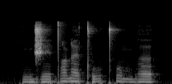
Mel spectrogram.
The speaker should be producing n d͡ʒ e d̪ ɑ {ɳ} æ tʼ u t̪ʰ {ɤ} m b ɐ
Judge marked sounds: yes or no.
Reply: yes, no

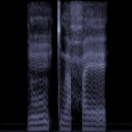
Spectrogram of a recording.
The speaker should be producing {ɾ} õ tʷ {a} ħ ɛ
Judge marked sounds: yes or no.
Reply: yes, yes

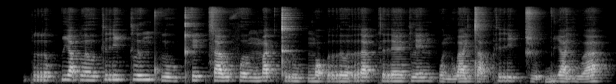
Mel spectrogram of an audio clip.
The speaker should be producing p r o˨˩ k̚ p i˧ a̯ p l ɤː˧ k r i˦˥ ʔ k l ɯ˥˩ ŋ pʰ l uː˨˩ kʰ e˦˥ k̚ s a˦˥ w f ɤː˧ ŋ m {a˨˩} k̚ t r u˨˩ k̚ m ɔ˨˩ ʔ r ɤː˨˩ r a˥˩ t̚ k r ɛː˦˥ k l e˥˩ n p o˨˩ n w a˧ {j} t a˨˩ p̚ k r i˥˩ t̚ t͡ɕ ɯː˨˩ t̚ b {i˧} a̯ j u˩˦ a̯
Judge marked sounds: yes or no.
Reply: no, yes, yes

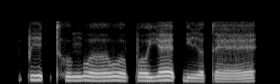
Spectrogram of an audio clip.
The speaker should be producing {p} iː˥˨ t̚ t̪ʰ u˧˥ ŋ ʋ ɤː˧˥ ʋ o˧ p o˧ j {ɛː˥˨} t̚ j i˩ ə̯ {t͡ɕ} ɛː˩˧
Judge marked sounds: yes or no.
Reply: yes, yes, no

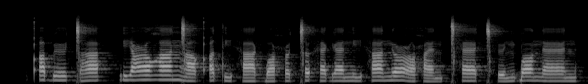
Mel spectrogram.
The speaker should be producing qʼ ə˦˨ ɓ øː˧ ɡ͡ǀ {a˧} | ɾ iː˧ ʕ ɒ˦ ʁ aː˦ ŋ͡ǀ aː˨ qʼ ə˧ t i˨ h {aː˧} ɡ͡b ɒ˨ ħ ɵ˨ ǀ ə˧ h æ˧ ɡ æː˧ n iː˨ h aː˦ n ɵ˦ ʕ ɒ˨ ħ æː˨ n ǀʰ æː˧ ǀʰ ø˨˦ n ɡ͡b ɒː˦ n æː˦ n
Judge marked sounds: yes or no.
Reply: yes, no

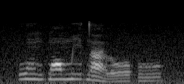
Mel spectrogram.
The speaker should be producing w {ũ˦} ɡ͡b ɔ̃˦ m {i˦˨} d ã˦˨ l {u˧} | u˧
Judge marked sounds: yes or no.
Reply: yes, no, no

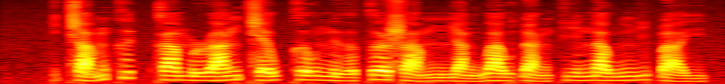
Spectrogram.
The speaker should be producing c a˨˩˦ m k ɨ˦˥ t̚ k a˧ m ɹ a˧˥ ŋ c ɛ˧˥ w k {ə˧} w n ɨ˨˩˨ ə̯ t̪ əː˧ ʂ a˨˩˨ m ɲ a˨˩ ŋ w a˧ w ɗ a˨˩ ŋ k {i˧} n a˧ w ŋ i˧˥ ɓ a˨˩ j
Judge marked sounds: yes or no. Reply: yes, yes

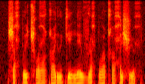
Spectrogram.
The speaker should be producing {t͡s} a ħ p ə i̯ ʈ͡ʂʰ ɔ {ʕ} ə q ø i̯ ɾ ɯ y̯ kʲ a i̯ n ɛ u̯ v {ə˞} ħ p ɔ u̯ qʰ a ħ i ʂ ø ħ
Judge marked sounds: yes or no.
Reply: no, yes, yes

